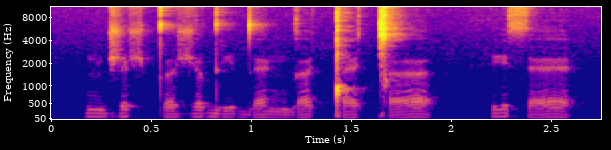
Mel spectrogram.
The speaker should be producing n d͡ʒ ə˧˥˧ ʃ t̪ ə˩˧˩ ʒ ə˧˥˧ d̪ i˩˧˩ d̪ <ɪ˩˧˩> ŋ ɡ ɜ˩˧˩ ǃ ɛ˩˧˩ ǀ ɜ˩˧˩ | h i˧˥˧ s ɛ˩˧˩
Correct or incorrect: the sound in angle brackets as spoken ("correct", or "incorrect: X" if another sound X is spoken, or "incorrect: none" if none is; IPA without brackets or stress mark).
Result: incorrect: ɛ˩˧˩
